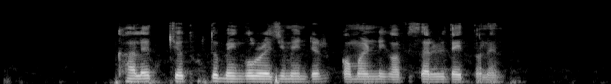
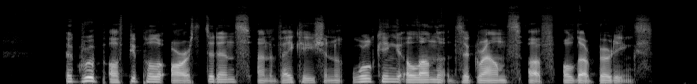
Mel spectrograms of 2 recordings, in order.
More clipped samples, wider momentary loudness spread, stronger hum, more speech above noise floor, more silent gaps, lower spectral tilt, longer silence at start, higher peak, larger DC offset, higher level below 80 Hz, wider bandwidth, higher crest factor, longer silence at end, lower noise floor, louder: neither; about the same, 12 LU vs 10 LU; neither; about the same, 51 dB vs 48 dB; neither; about the same, -6 dB/octave vs -6 dB/octave; first, 1.15 s vs 0.65 s; about the same, -2 dBFS vs -4 dBFS; neither; first, -46 dBFS vs -52 dBFS; second, 7.6 kHz vs 15.5 kHz; about the same, 18 dB vs 20 dB; first, 1.1 s vs 0.45 s; about the same, -69 dBFS vs -70 dBFS; first, -19 LUFS vs -22 LUFS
